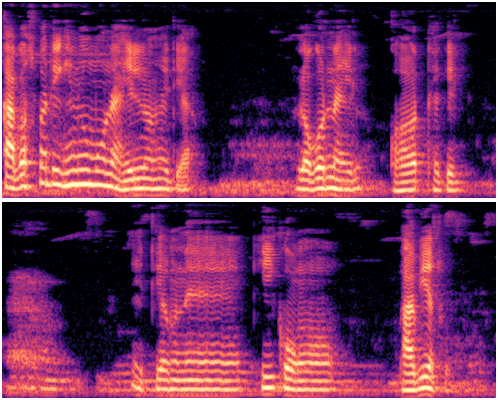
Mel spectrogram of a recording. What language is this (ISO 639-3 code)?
asm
